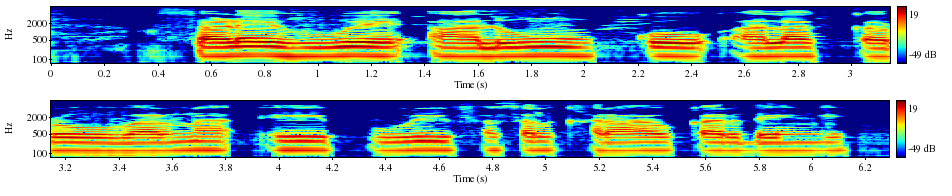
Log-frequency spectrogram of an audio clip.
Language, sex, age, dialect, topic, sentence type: Hindi, male, 36-40, Awadhi Bundeli, agriculture, statement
